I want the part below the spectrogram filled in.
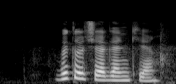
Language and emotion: Russian, neutral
